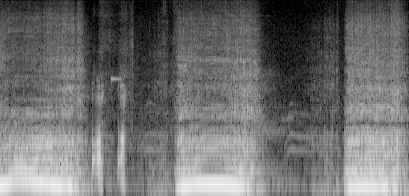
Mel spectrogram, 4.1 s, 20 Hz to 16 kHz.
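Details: Lion roaring at Edeni Game Reserve, recorded on a 2011 trip: deep, drawn-out groaning roars with a low bowed tone, three heavy bursts separated by short pauses, with faint brief sounds in the gaps.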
